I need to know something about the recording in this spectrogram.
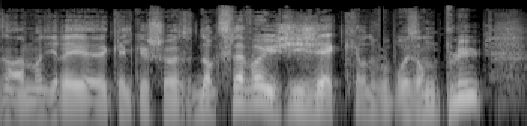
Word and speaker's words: Slavoj Žižek: C'est comme ça qu'il faut dire, Slavoj Žižek, oui. Ça va? Ça me fait peur parce que d'habitude on prononce mon nom d'une façon erronée et je deviens paranoïaque quand on le prononce correctement.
